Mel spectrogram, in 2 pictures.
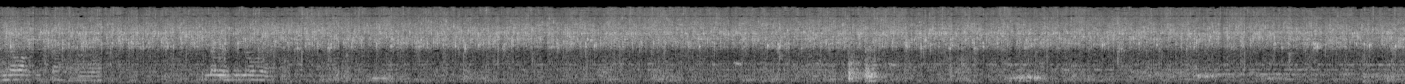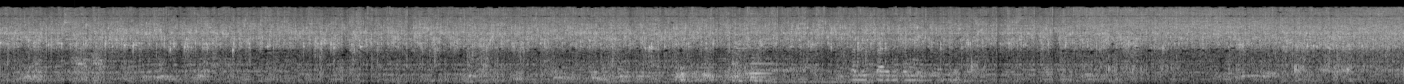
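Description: Steady sizzling hiss from a wok of simmering pancit sauce, with rice noodles soaking on top after being sprinkled with water.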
